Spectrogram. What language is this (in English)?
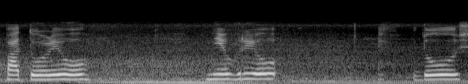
Konkani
